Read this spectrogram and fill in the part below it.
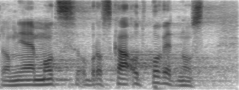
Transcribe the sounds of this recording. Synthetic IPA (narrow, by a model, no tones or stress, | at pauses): pɾomɲɛjɛmot͡sʔo̰bɾofskaːʔot̪povjɛdnost̪̚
